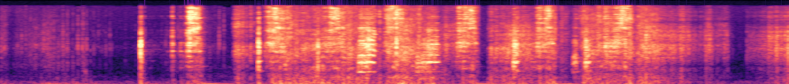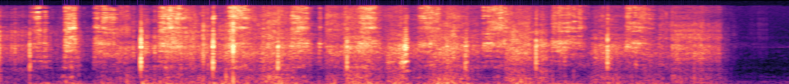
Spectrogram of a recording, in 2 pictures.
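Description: Ferrocerium rod scraped hard again and again, a rapid run of rasping strokes that shower sparks onto wood shavings. The strokes stop shortly before the end.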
